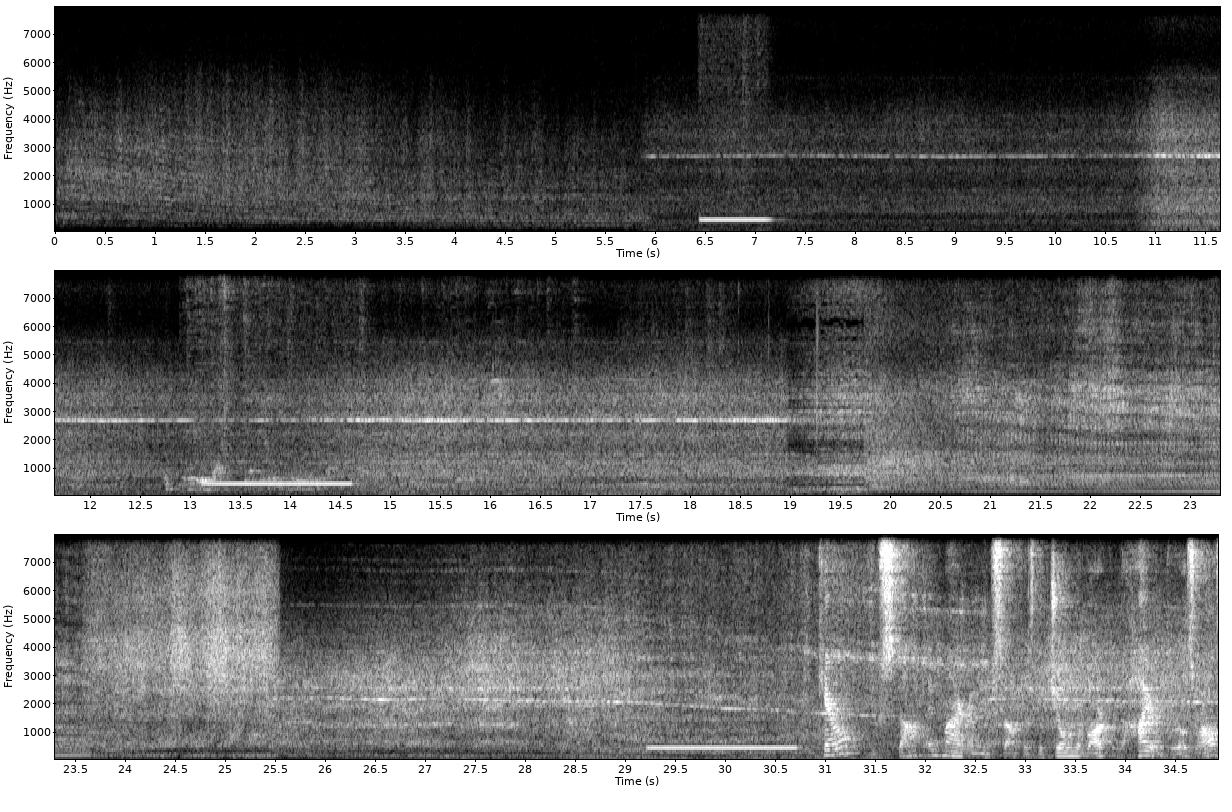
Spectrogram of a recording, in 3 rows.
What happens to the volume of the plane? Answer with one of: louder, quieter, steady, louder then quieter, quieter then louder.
louder.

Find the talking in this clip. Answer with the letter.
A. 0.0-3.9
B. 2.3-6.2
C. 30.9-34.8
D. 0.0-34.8
C.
